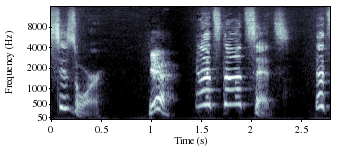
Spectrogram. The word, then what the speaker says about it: Scizor: but Scizor sounds lame he sounds like a pair of scissors and I get the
